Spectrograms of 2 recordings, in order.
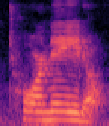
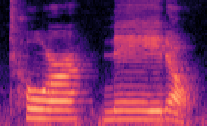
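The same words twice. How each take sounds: First: Said in the usual way. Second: Tornado stretched out slowly, syllable by syllable. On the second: Shown as a demonstration. Teacher breaking the word for students, slow. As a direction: sound out tornado slowly for the class. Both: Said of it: "Let's try tornado".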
